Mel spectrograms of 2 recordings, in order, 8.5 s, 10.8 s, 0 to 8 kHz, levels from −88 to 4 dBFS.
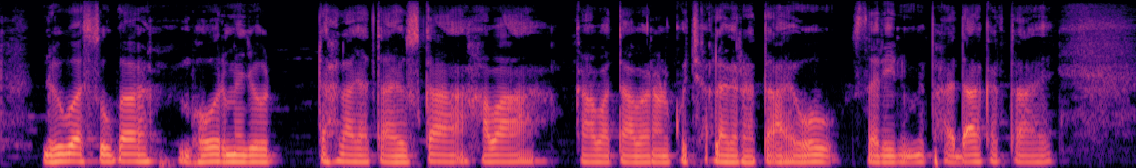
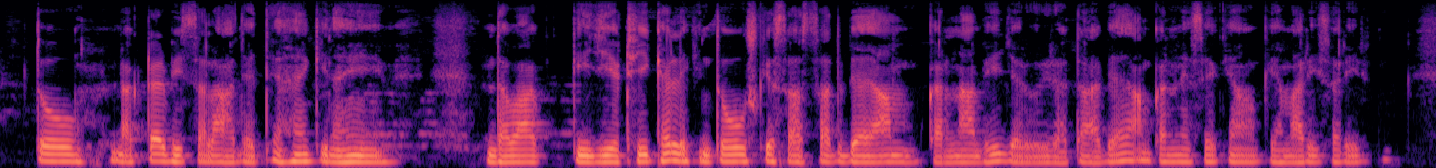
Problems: none marked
